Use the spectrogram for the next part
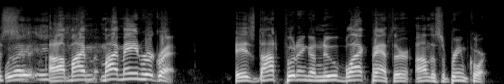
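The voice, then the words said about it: Imitates another person's voice, badly. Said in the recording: “my bad Obama impression”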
